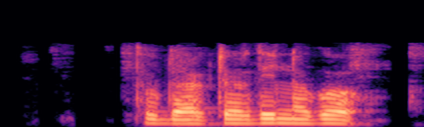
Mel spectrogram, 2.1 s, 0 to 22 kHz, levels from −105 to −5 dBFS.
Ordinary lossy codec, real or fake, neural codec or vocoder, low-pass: MP3, 48 kbps; real; none; 5.4 kHz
